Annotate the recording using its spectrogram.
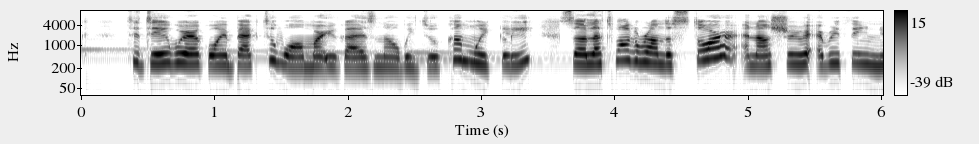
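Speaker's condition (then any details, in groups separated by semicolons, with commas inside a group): No condition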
